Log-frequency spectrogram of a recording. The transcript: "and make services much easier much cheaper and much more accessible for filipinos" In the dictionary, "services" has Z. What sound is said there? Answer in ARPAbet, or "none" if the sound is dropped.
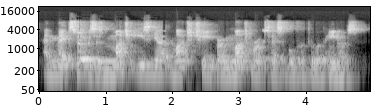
Z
